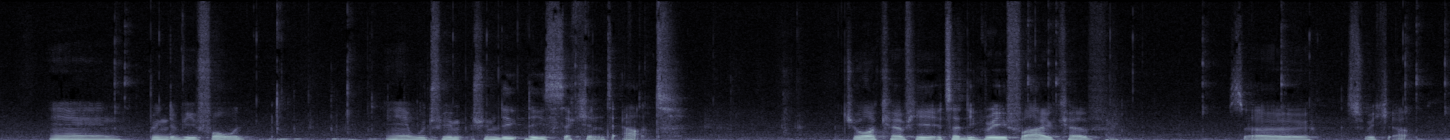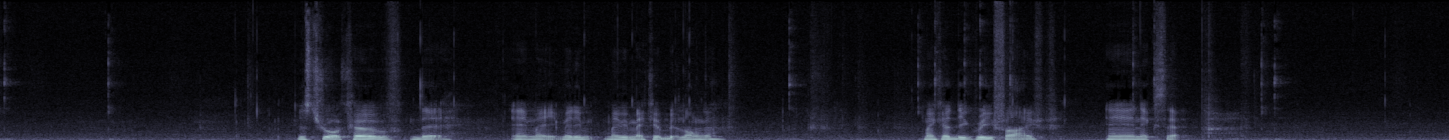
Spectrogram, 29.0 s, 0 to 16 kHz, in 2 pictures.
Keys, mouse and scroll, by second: 2.4 scroll down 1, 2.9 shift+middle click, 3.6 scroll down 1, 5.7 click, 6.3 scroll down 1, 10.1-28.1 drag.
